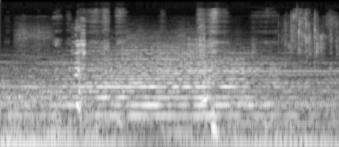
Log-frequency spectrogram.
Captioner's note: crying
